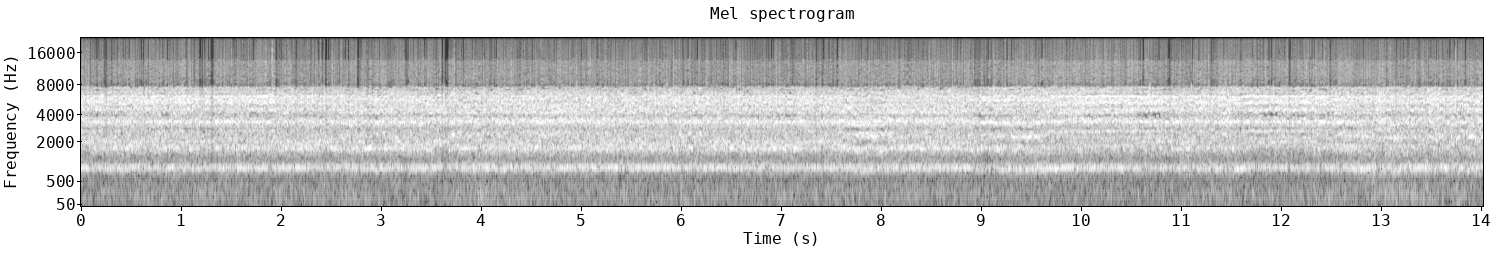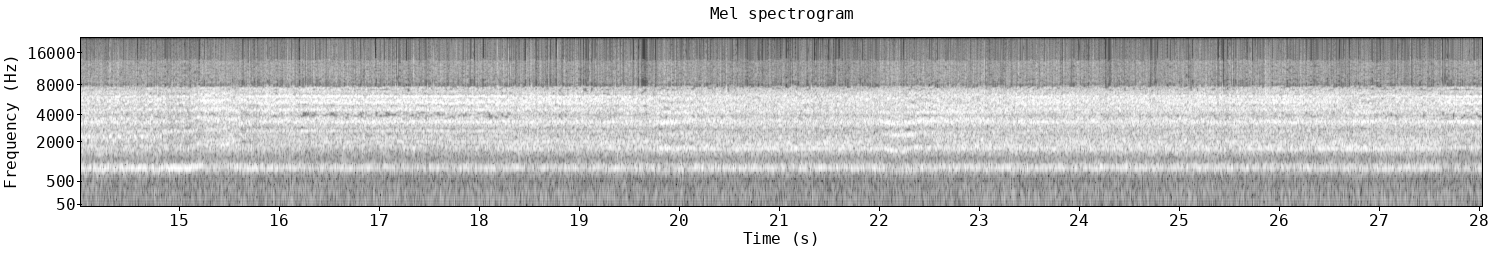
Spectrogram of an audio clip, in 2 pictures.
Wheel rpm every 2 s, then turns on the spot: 230, 230, 230, 230, 230, 230, 220, 230, 240, 230, 230, 230, 230, 230.
none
